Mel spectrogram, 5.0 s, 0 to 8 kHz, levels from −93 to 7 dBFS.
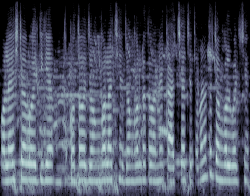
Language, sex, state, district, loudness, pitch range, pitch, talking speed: Bengali, female, West Bengal, Malda, -17 LUFS, 235-250 Hz, 245 Hz, 225 wpm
